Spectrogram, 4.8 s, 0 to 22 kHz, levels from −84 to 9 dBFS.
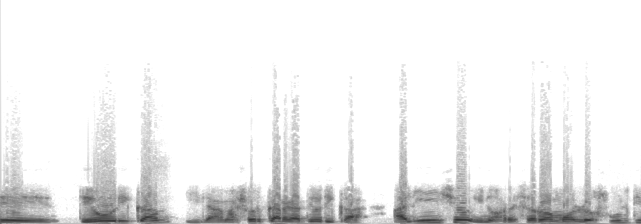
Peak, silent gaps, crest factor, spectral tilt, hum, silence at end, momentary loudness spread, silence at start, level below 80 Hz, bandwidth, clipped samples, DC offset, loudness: -8 dBFS; none; 12 dB; -6.5 dB/octave; none; 0 s; 7 LU; 0 s; -54 dBFS; 9.4 kHz; under 0.1%; under 0.1%; -20 LUFS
